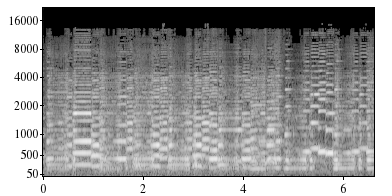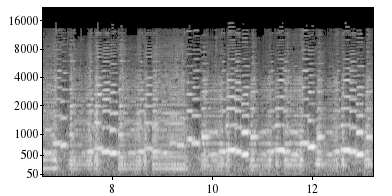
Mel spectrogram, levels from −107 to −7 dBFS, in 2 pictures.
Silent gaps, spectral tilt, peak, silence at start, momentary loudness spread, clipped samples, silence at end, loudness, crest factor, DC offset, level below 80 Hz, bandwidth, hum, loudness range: none; -3.5 dB/octave; -6 dBFS; 0 s; 8 LU; under 0.1%; 0 s; -21 LUFS; 16 dB; under 0.1%; -56 dBFS; 15 kHz; none; 2 LU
